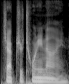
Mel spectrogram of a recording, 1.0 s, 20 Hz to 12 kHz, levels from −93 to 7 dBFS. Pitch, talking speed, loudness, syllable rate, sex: 90 Hz, 175 wpm, -20 LUFS, 5.4 syllables/s, male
